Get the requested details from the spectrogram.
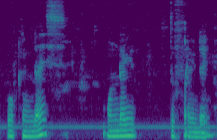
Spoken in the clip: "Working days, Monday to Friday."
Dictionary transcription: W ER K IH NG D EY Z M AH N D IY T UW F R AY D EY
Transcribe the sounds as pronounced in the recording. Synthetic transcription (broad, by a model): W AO K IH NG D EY S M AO N D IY T UW F R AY D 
